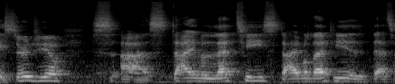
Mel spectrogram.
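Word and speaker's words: Stivaletti: now i've got to say sergio uh styletti stymoletti that's how you say it uh he of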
